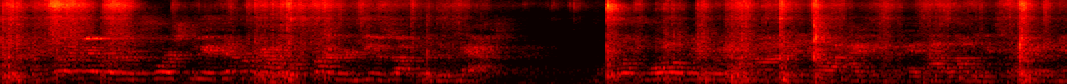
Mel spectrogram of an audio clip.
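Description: Low voices talking in the background, with a few sharp taps and scrapes from a small cardboard box being handled and cut open with scissors.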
